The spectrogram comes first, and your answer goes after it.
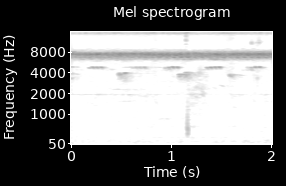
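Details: Close-up cricket chorus in Dobbs Ferry, NY, August 1, 2014: an unbroken shrill high trill overlaid with a lower, rhythmic series of short pulsed chirps, one soft knock midway.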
